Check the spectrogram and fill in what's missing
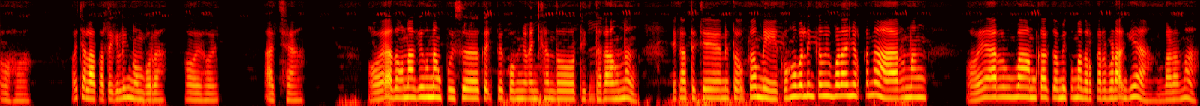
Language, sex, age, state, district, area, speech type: Santali, female, 45-60, Jharkhand, Bokaro, rural, spontaneous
